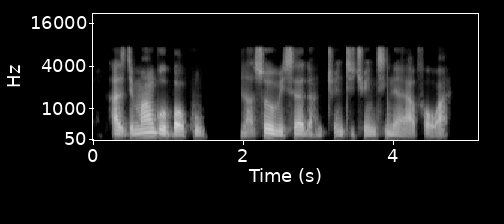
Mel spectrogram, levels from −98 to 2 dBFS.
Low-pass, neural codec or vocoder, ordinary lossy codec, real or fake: 7.2 kHz; codec, 24 kHz, 0.9 kbps, WavTokenizer, large speech release; none; fake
